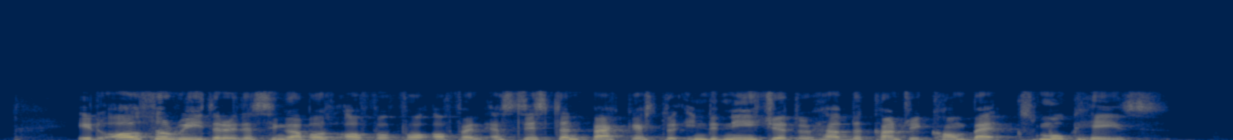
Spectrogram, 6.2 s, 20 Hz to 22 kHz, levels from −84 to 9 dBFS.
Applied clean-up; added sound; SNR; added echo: none; none; none; none.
